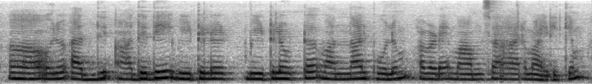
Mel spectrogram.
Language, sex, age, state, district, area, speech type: Malayalam, female, 45-60, Kerala, Palakkad, rural, spontaneous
